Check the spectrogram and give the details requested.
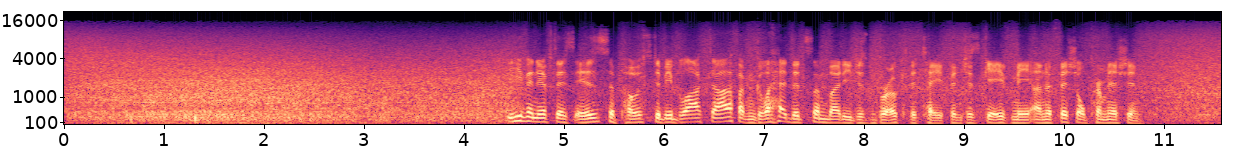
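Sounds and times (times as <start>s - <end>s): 
waterfall rushing water in South Korea: 0.0s - 6.5s, 10.7s - 11.5s
speech: 4.4s - 11.0s.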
